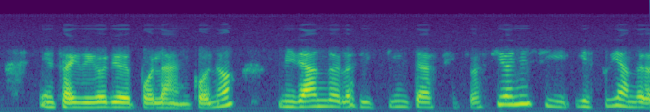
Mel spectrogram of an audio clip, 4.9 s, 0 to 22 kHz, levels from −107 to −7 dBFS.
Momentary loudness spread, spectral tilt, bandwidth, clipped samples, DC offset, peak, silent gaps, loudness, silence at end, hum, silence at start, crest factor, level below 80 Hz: 12 LU; -7.5 dB/octave; 7.8 kHz; under 0.1%; under 0.1%; -6 dBFS; none; -25 LUFS; 0 s; none; 0.05 s; 18 dB; -76 dBFS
